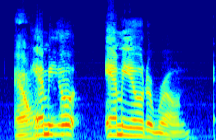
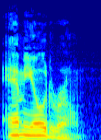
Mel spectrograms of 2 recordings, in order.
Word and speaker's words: amiodarone: Amiodarone. – Amiodarone.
